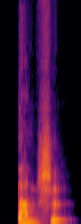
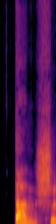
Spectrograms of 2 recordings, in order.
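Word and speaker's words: tan shi (但是): Pero en chino se dice tan shi, tan shi, ¿eh? como pam, pam, dos tiros.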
